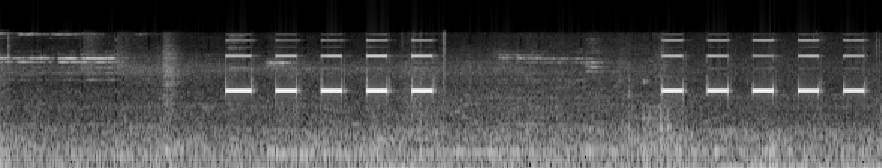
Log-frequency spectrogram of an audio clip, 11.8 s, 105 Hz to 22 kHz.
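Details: Dell Vostro 2520 laptop (DV15 MLK motherboard 11280-1) gives five short high beeps repeating continuously at power-on even with date and time set correctly; a five-beep POST error, attributed to the RTC section / PCH RTC in the chipset.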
